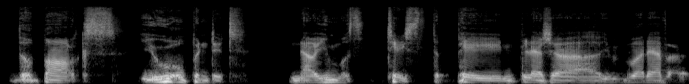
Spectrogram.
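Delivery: very low, deep, slow, drawn-out horror-villain voice. Taking a turn voicing a Pinhead line: Pinhead impression.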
